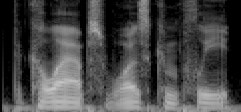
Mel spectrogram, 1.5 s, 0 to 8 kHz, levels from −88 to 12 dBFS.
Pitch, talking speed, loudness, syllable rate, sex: 80 Hz, 160 wpm, -18 LUFS, 6.1 syllables/s, male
